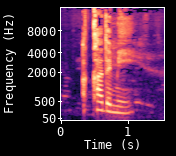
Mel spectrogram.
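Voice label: "academy", Japanese, female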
